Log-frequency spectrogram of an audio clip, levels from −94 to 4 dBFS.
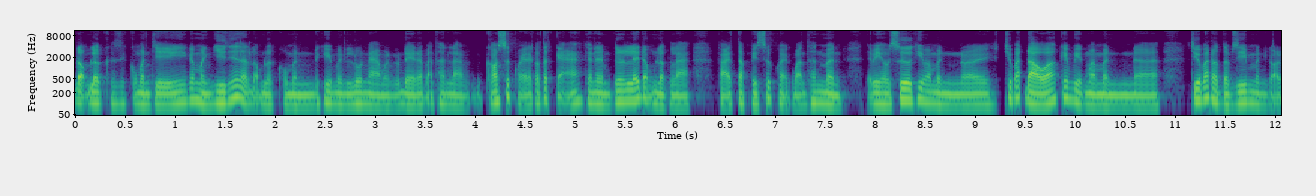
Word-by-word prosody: Động - - +3
lực 110 -2 +1
gi 100 -1 -9
của 100 - -7
mình 95 -1 +1
chỉ 100 +3 +1
có 130 - -1
mình 100 -6 0
duy 110 0 +3
nhất 140 +7 +2
là 150 - +2
động - - -4
lực 90 -1 -3
của 90 - -7
mình 90 0 -1
khi 105 +3 -2
mình 95 -2 -2
luôn 105 -1 +1
nào 90 -2 0
mình 85 +3 -5
đề 90 -2 +1
ra 90 - -1
bản - - -7
thân 100 -3 -5
là 85 -2 -3 0.2
có - - +2
sức - - 0
khỏe - - -5
là - - -3
có - - -3
tất - - -3
cả, 105 +4 -3
cho 110 - -1
nên 100 -2 +1
mình 90 - -7
cứ 115 0 +2
lấy 125 +2 +5
động 140 -5 -1
lực 95 -4 -1
là 85 -1 -2 0.3
phải - - -1
tập - - -2
vì - - -1
sức - - -3
khỏe - - -4
của - - -14
bản 85 +3 -3
thân 110 +2 -2
mình. 95 -4 +1
Tại - - -16
vì 100 - +4
hồi 100 - +1
xưa 130 +6 +6
khi 130 - +1
mà 115 - 0
mình, 95 -3 -1
ờ, 90 0 0 0.2
chưa 140 - -1
bắt 145 +1 0
đầu 95 0 +8
á, 110 - +5
cái 145 0 +1
việc 120 -6 0
mà 95 -1 +1
mình, 85 -1 0
ờ, 85 0 -2 0.3
chưa 130 - +6
bắt 145 +2 +3
đầu 130 - +3
tập 95 - 0
gym 110 0 +2
mình, 95 -2 -4
gọi - - -4
100 Hz, 365 wpm, -23 LUFS, 90-110 Hz, 0.3 s, đầu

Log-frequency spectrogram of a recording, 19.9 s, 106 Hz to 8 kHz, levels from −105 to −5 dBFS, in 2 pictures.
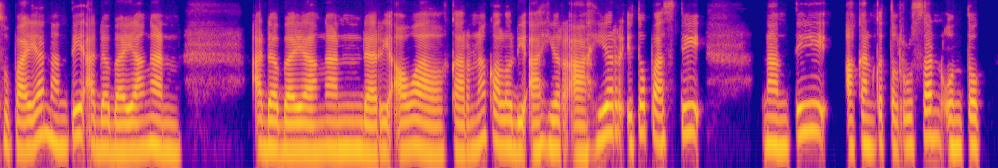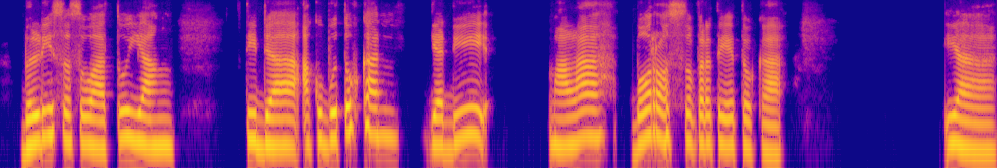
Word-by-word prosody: supaya 185 +5 0
nanti 200 +2 -1
ada 180 -2 -2
bayangan 170 0 0 0.7
ada 185 -2 +1
bayangan 175 +1 +1
dari 170 0 0
awal 170 -3 0
karena 175 +7 -3
kalau 190 -5 0
di 175 -1 -1
akhir-akhir 185 +7 0
itu 200 +7 -1
pasti 255 +6 -1 0.7
nanti 200 +9 0 0.2
akan 190 +1 -1
keterusan 200 +4 -3
untuk 190 0 -1 0.4
beli 220 +6 +5
sesuatu 200 0 +1
yang 190 -4 +1 0.7
tidak 190 -3 +4
aku 195 +2 0
butuhkan, 240 0 +3 0.3
jadi 210 - +1 0.6
malah 210 +5 +2 0.2
boros, 220 +4 +2
seperti 205 -2 -1
itu, 185 -2 -3
Kak. 160 -2 -1 1.6
Iya. 175 -4 +1
190 Hz, 95 wpm, -21 LUFS, 175-215 Hz, 1.6 s, beli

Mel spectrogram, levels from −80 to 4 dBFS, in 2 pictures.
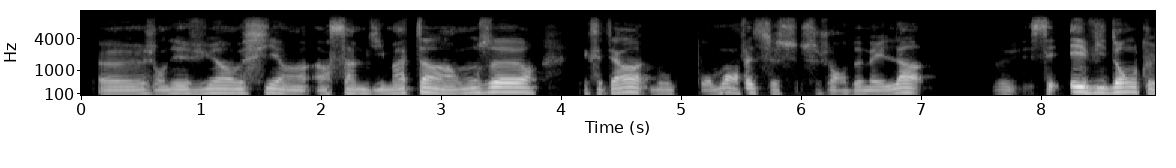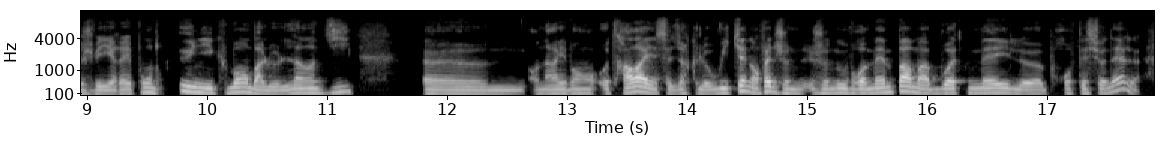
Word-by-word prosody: Heu, 100 0 -3
j'en 100 +1 -7
ai 110 0 -2
vu 105 +4 -4
un 120 0 +1
aussi 115 +2 -2
un 100 -3 -4
un 100 - -7
samedi 105 -1 -3
matin 120 +5 +1
à 105 -3 -1
11:00, 135 +5 +5 0.4
et - - -14
cetera. 135 +2 0
Donc 105 -1 -11 0.2
pour 95 +1 -10
moi, 135 +4 -2
en - - -2
fait, 130 - -1
ce 105 -4 -9
ce 95 - -9
ce 100 - -12
genre 95 -2 -9
de 95 +1 -7
mails-là, 105 +8 0 0.6
heu, - - -14
c'est 320 - -5
évident 145 0 +7
que 120 -5 -4
je 95 -2 -7
vais 105 - -2
y 105 - -1
répondre 115 +4 -3
uniquement, 140 -2 +1
bah, 105 -6 +1
le 95 0 -2
lundi, 125 +6 -2 0.6
hem, 100 -2 -3
en 110 - -9
arrivant 110 +1 -3
au 120 - -5
travail. 135 0 +6
C'est-à-dire 110 +1 -6
que 110 - -13
le 105 - -2
week-end, 125 +9 +1
en - - 0
fait, 160 - +6
je 120 -5 -4
n 110 -2 -5
je 115 +1 -5
n'ouvre 120 -1 +1
même 130 +4 +1
pas 165 +2 +7
ma 125 -6 +2
boîte 120 +2 0
mail, 125 -1 0
heu, 105 -1 0
professionnelle 120 - -5
115 Hz, 200 wpm, -21 LUFS, 105-130 Hz, 0.6 s, évident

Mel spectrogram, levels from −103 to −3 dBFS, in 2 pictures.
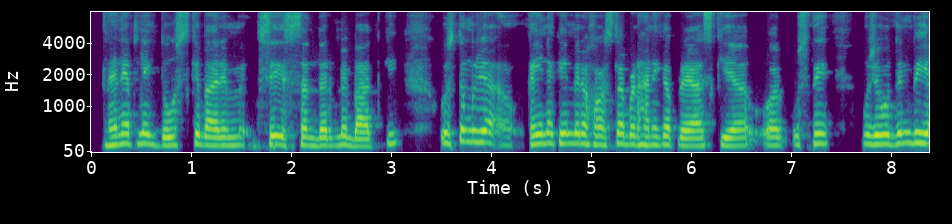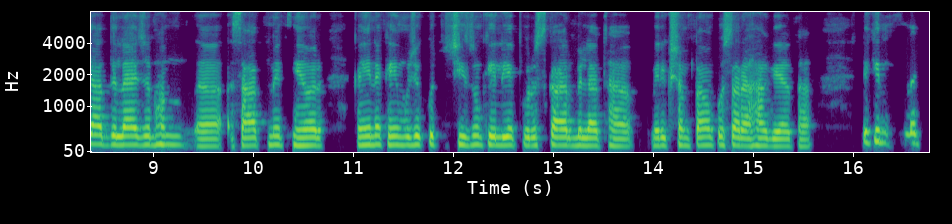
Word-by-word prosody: मैंने 180 +4 +3
अपने 205 +1 +1
एक 190 -5 -1
दोस्त 175 +1 0
के 210 - +4
बारे 170 -2 +3
म 170 +1 -4 0.2
से 190 +4 +2
इस 180 0 -4
संदर्भ 170 -1 +1
में 185 -1 0
बात 150 -1 +1
की। 205 +1 -5 0.5
उसने 220 +4 +2
मुझे 245 -1 +4
अ, 220 - -1 0.4
कहीं 200 - +5
न 215 - +2
कहीं 215 0 +3
मेरा 210 -1 +2
हौसला 185 +3 +1
बढ़ाने 180 -2 -1
का 185 0 +3
प्रयास 160 -1 +1
किया, 165 -1 +2
और 170 0 -3
उसने 210 +3 0 0.4
मुझे 195 0 +4
वो 200 - +7
दिन 215 +3 +1
भी 225 -1 +5
याद 195 -2 +3
दिलाया 185 0 +4
जब 185 0 -2
हम 190 -1 -2 0.2
अ, 155 0 0
साथ 165 +1 +1
में 185 - 0
थे 175 -1 -2
और 170 -1 +3 0.4
कहीं 180 +1 +2
न 190 - +1
कहीं 180 0 +1
मुझे 180 +1 0
कुछ 185 0 -2 0.2
चीज़ों 185 0 0
के 180 0 +2
लिए 175 0 +3
पुरस्कार 170 0 +1
मिला 165 -1 +2
था, 160 -1 -4 0.3
मेरी 160 +1 0
क्षमताओं 175 +1 -2
को 175 - -3
सराहा 165 -2 +1
गया 155 -1 0
था। 150 -1 -7 0.6
लेकिन 230 0 -1 0.2
मैं 215 - +2
180 Hz, 210 wpm, -22 LUFS, 165-195 Hz, 0.6 s, वो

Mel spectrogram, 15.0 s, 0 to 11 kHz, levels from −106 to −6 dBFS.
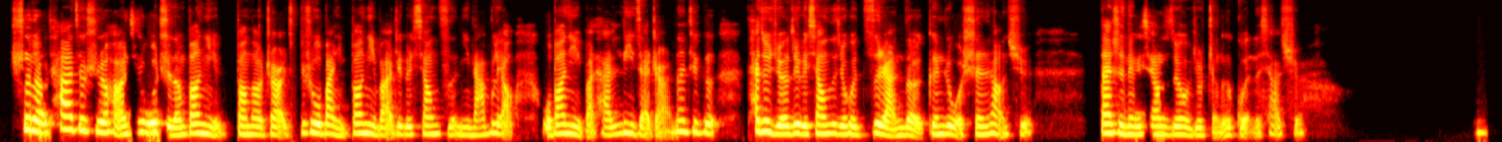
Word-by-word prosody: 是 300 - +2
的， 260 -3 +8
他 300 +4 +3
就 285 -1 +1
是 245 -3 +3
好 235 - -1
像 185 +2 +2
就 210 - -16
是 245 - 0
我 230 0 +9
只 225 -6 0
能 175 +2 +1
帮 215 +1 +3
你 190 -5 -1 0.2
帮 190 -1 0
到 185 -1 -1
这 175 +2 -4
儿， 180 - -1
就 220 +4 -8
是 235 - +1
我 215 - +7
把 210 - +1
你 170 -4 -3
帮 220 0 0
你 210 - +2
把 175 -2 -3
这 190 - -2
个 185 - -1
箱 195 +1 -3
子 185 -2 -7
你 180 - -5
拿 175 +1 -4
不 220 - -4
了， 210 -2 -3 0.2
我 170 - 0
帮 205 +4 +1
你 195 -4 0
把 - - -6
它 175 - -7
立 210 +3 -1
在 190 - -2
这 - - -6
儿， - - -8
那 255 0 0
这 245 -1 -2
个 220 -1 0 0.3
他 260 - +1
就 250 -1 +6
觉 195 - +5
得 190 - +5
这 210 +3 +4
个 200 - +6
箱 200 +1 0
子 210 - -1
就 190 -1 +1
会 185 -2 0
自 180 +5 +2
然 170 -3 +1
地 175 - +1
跟 200 -2 -2
着 195 -1 +2
我 - - -1
升 190 -1 -3
上 205 -2 -2
去， 195 +1 -7 0.6
但 220 0 +4
是 215 -2 +2
那 190 -1 0
个 185 - 0
箱 190 -1 -3
子 180 - -7
最 185 +1 0
后 180 -2 -1
就 170 +1 -4
整 170 - -10
个 - - -4
滚 - - -5
了 - - -9
下 - - -11
去。 - - -11 1.7
嗯。 225 -1 -9
195 Hz, 325 characters per minute, -23 LUFS, 185-220 Hz, 1.7 s, 我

